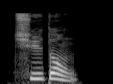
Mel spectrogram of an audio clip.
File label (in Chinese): "驱动", Chinese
